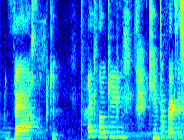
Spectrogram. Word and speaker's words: vert: at the end, but because T is quite often not pronounced at the end of the words, it is silent. With this E added, it becomes pronounced.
